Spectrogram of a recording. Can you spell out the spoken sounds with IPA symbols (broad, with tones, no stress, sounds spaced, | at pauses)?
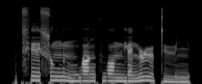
t͡sʰ e˦ ɪ̯ s ʊ˦ ŋ ə˥˨ n m w ɑ˦ ŋ f w ɔ˦ n̪ j ɛ˨˦ n ɻ ɻ̩˥˨ t̪ y˨˩ n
